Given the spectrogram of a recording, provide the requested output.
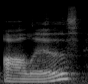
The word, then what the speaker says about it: olive: word and then um the letter i in olive is the e sound it's an unstressed syllable it's fairly short and it's that lac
